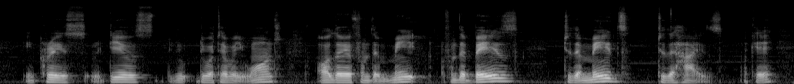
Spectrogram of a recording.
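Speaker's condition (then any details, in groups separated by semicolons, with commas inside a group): No condition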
